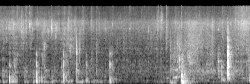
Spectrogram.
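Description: Chopped shallots, garlic and ginger sizzling and crackling in hot oil in a large aluminium pot. Near the end a spatula stirs and scrapes against the pot, giving a few louder knocks.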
